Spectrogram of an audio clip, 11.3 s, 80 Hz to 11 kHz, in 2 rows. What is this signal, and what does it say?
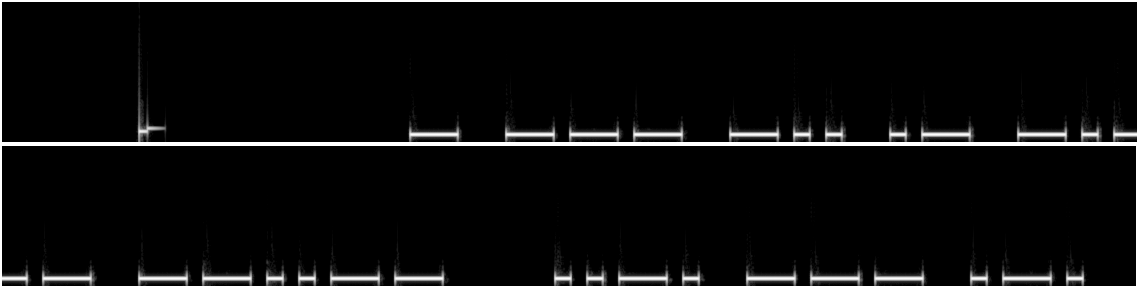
Morse code, heard as a keyed tone, about 15 wpm, 700 Hz. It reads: TODAY, FOR
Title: Sentences from Top 1000 Words - Review Part 1 - 15wpm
